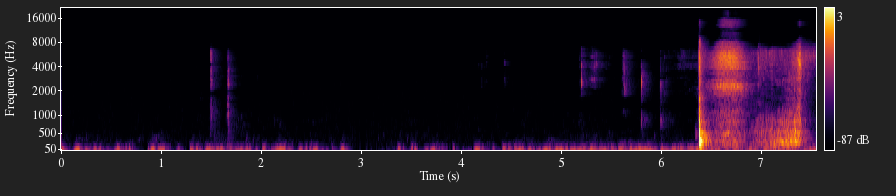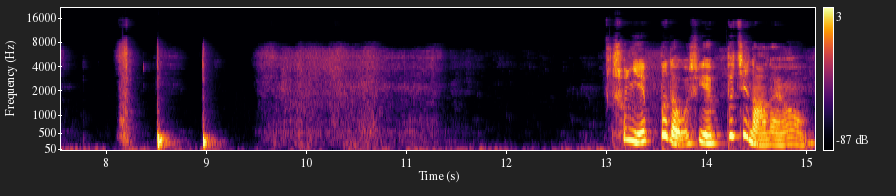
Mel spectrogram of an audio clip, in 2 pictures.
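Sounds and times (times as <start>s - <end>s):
sharp knock on microphone: 8.5s - 9.1s.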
